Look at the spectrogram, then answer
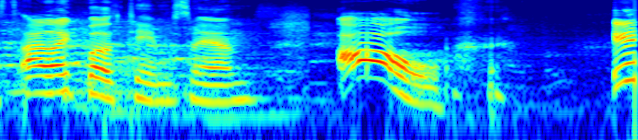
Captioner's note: audience laughs; chuckles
